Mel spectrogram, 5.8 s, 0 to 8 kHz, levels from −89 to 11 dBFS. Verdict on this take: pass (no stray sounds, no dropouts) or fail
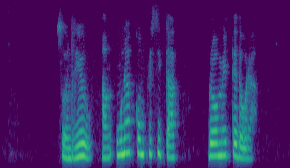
pass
